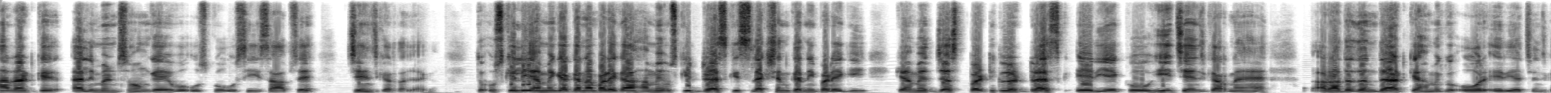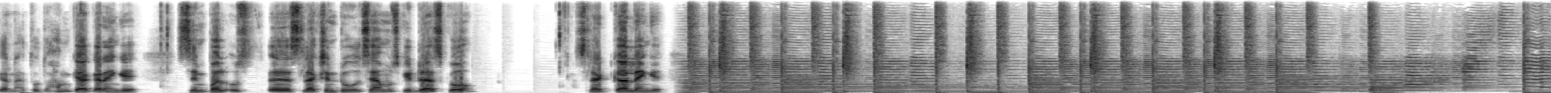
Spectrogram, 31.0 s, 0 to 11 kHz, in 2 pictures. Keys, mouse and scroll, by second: 17.1-21.4 drag, 22.4-22.8 alt+click, 22.9 alt+scroll up 1, 23.2 alt+click, 24.0 alt+scroll down 1, 24.3 space, 24.4 click, 24.5 space, 24.9 alt+scroll up 1, 25.0 space, 25.0 click, 25.3-25.8 alt+drag, 26.4 alt+click, 26.9 click, 27.0 space, 27.2 scroll up 2, 27.4 alt+click, 28.1 alt+Num_Lock, 28.1 alt+click, 29.0 alt+scroll down 1, 29.5 alt+click, 30.2 ctrl+z.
